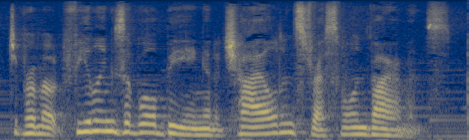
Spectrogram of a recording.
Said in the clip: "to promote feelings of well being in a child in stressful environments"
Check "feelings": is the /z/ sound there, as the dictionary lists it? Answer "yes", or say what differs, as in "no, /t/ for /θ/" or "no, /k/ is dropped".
yes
